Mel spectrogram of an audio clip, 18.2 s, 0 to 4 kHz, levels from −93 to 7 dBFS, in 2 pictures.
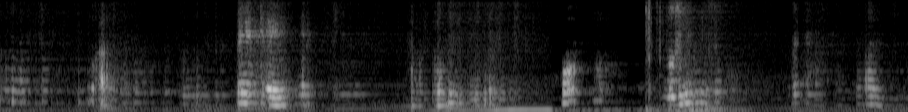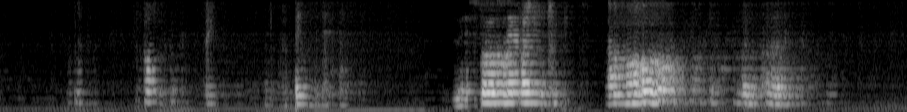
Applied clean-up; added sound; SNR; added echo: neural mask model DeepFilterNet 3.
